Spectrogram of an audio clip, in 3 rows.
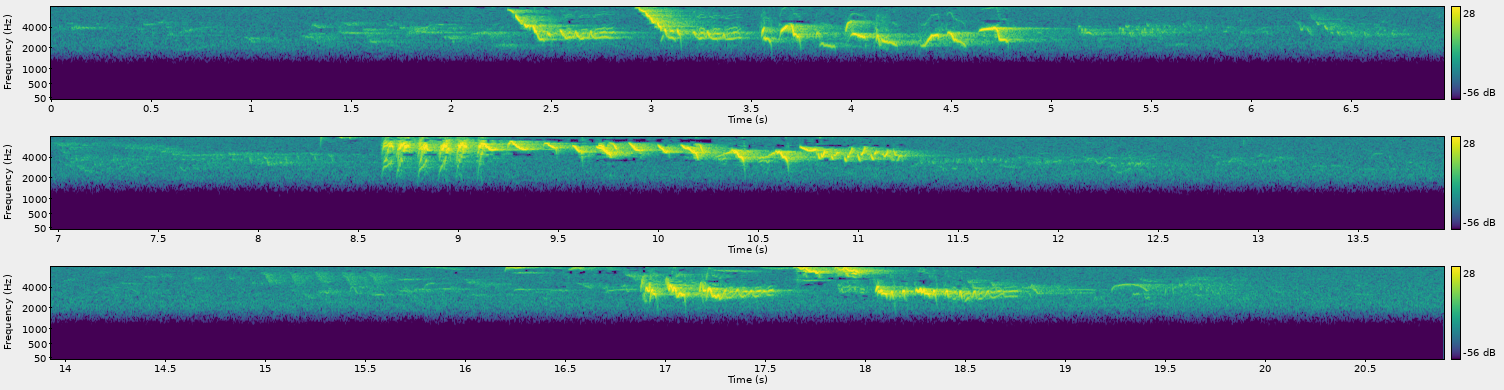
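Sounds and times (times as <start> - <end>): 
European robin thin whistles and trills: 1.4 - 5.5, 8.3 - 11.3, 14.9 - 19.8.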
